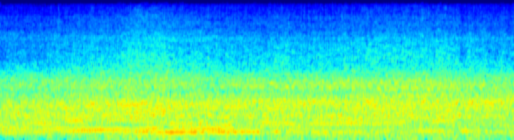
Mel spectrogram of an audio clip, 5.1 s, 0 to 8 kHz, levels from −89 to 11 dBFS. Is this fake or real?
fake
